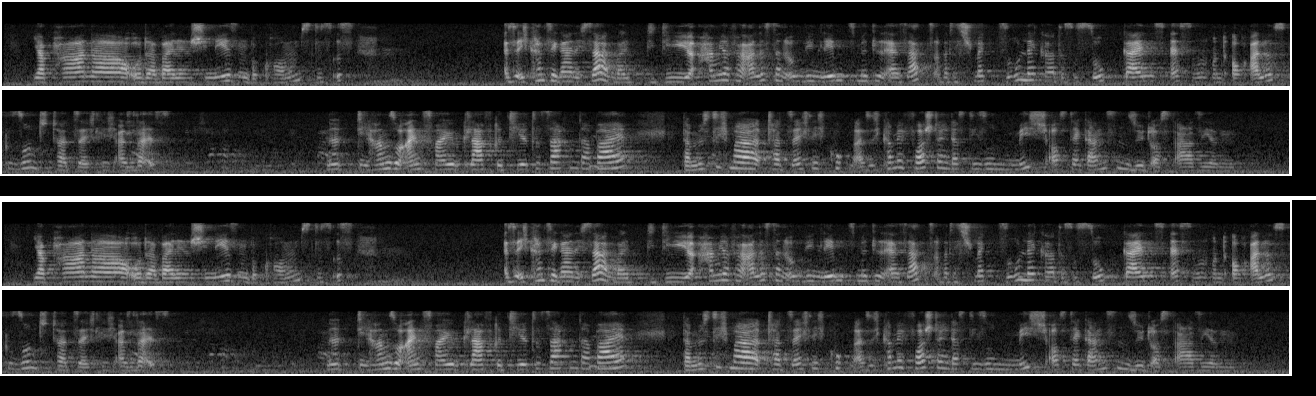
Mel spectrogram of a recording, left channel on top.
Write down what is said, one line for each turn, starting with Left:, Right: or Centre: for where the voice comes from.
Centre: Japaner oder bei den Chinesen bekommst. Das ist,
Left: Mhm.
Centre: also ich kann es dir gar nicht sagen, weil die, die haben ja für alles dann irgendwie einen Lebensmittelersatz, aber das schmeckt so lecker, das ist so geiles Essen und auch alles gesund
Left: Ja.
Centre: tatsächlich. Also
Left: Ja,
Centre: da
Left: das
Centre: ist,
Left: würde ich auch mal probieren, auf jeden Fall.
Centre: ne, die haben so ein, zwei
Left: Mhm.
Centre: klar frittierte Sachen dabei.
Left: <clears throat>
Centre: Da müsste
Left: Ja,
Centre: ich mal tatsächlich gucken. Also ich kann mir vorstellen, dass die so ein Misch aus der ganzen Südostasien-Küche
